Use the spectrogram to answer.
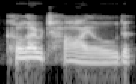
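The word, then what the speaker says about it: Clotilde: already seen everything this character is pronounced as color tiled it's spelled as c-l-o-t-i-l-d-e it's a very interesting female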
